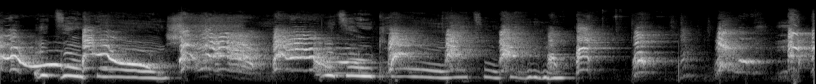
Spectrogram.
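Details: Excited greeting from Lucy the dog as her owner comes home: sliding whines and howling yelps in uneven bursts roughly twice a second, with a person's soothing voice mixed in.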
